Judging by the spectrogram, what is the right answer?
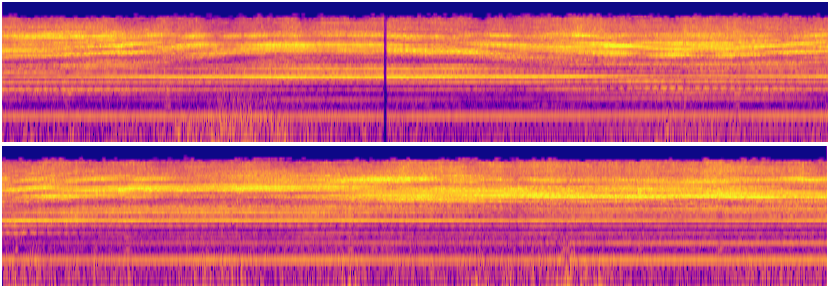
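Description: Gas engine of a JR Ergo radio-controlled helicopter, fitted with a Hanson exhaust, running at a steady flight pitch. The high overtones sweep up and down as the helicopter moves about low over the ground.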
